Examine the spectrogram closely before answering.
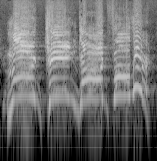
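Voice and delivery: high, loud fiery preaching; preaching at full force. Acted. Preacher stirring up the church, loud and high. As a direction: shout it out to the whole church. Preacher voicing Paul, climaxing.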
